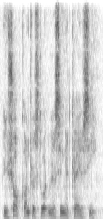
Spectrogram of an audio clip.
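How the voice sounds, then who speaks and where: A man narrating a walkthrough presentation in a measured, explanatory way. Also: mid-range voice, mellow, breathy edge.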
